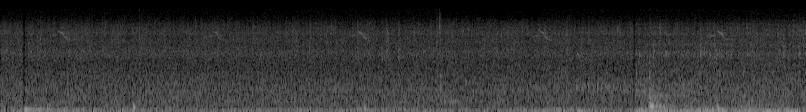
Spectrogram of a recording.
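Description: Faint outdoor ambience: a small bird gives short, high, falling chirps about once every second or two over a low wind-like rumble, with a soft knock about six and a half seconds in.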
